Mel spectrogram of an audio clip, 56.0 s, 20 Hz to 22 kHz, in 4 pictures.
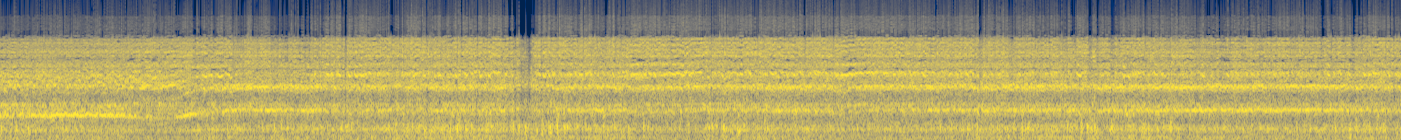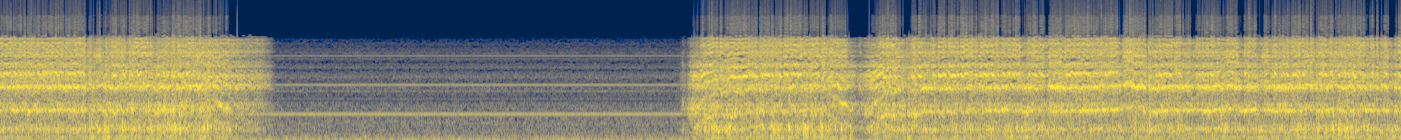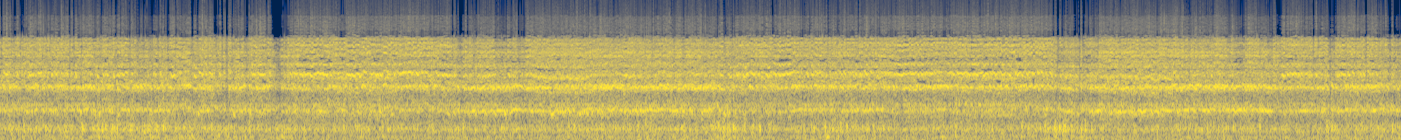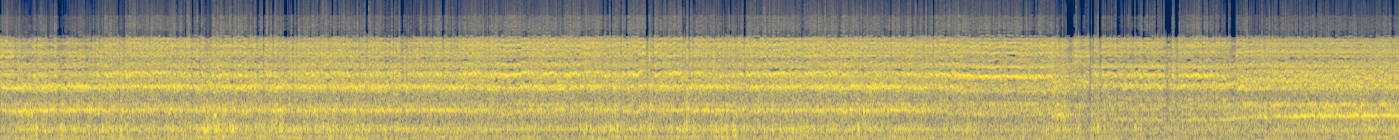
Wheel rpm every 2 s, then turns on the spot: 160, 220, 230, 230, 230, 230, 230, 220, 30, 0, 40, 170, 230, 230, 230, 230, 220, 220, 230, 220, 230, 230, 230, 230, 230, 230, 190, 160.
none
